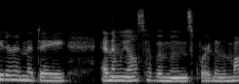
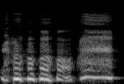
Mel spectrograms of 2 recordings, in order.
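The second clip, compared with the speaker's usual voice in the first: louder, higher put-on laugh; mock laugh; 6 semitones higher, 5 dB louder than usual. Acts out the moment she rebelled.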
